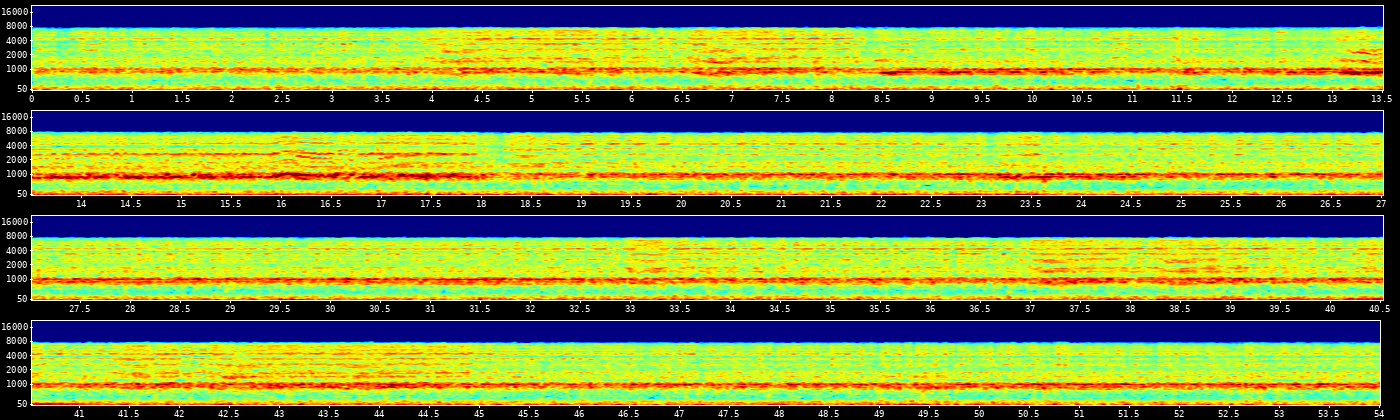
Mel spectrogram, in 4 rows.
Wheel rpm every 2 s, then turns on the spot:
230, 230, 230, 220, 230, 230, 220, 190, 220, 230, 240, 230, 230, 230, 230, 230, 230, 230, 230, 230, 230, 220, 230, 230, 230, 230, 240.
none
